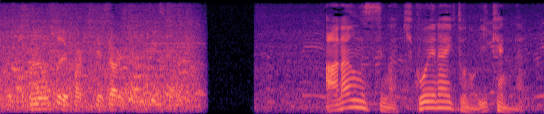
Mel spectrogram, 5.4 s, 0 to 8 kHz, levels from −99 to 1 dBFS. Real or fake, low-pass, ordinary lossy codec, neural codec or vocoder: real; 7.2 kHz; none; none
